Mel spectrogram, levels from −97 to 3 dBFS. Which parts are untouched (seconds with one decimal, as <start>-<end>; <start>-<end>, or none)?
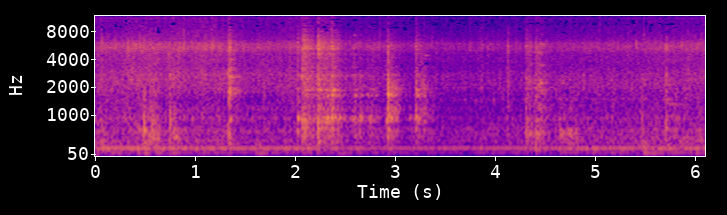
0.0-6.1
